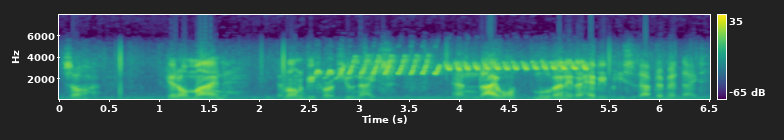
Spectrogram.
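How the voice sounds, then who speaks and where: A man playing a gentle, wistful, polite widower obsessed with recreating his old home, in 1940s radio drama style. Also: fairly low pitch, a little fast, lightly acted. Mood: anxious, insistent. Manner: polite, earnest, nostalgic. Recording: dull, noisy old radio recording.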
